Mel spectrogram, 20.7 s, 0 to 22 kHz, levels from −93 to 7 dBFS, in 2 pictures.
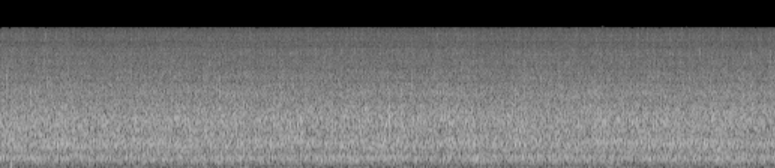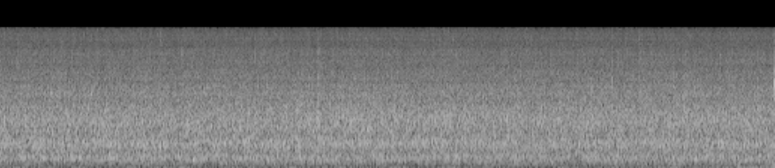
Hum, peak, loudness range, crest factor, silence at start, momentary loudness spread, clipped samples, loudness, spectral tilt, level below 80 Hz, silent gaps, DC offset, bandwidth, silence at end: none; 0 dBFS; 0 LU; 22 dB; 0 s; 1 LU; under 0.1%; -21 LUFS; -2.5 dB/octave; -50 dBFS; none; under 0.1%; 11.5 kHz; 0 s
